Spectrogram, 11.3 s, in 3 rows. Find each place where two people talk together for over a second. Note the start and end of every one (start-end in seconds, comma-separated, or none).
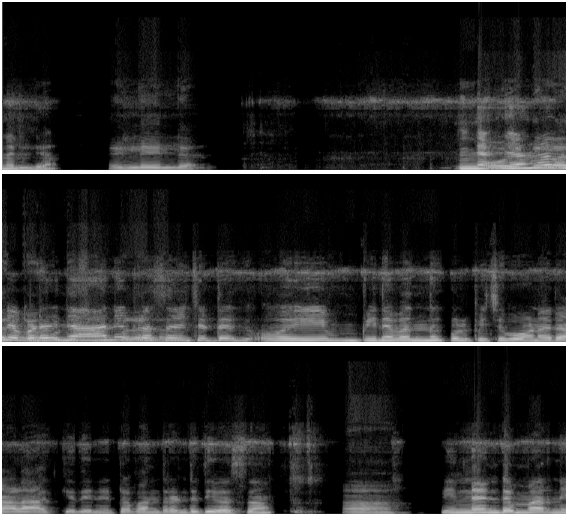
3.2-5.0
